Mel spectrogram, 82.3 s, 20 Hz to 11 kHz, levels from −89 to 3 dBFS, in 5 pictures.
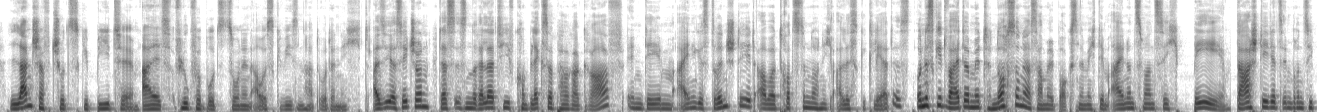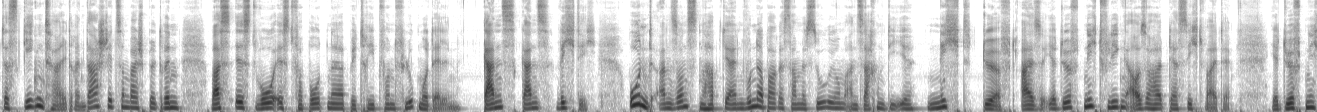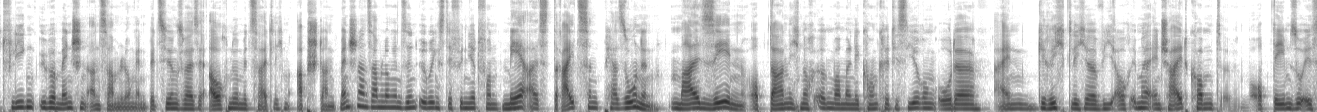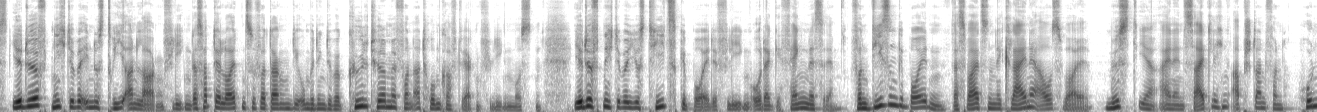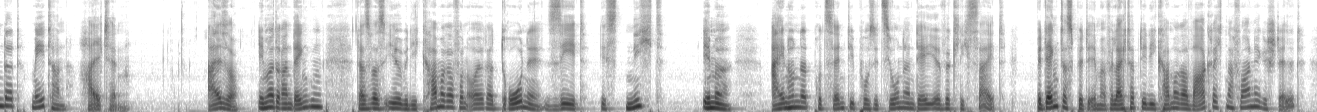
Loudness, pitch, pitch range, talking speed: -26 LUFS, 140 Hz, 125-155 Hz, 155 wpm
